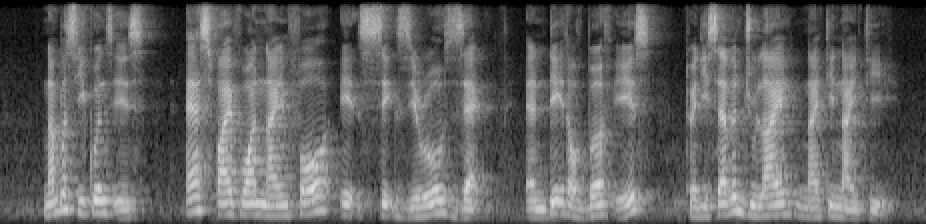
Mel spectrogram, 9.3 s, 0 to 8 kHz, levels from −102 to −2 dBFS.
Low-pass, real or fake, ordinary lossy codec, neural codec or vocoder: 7.2 kHz; real; none; none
